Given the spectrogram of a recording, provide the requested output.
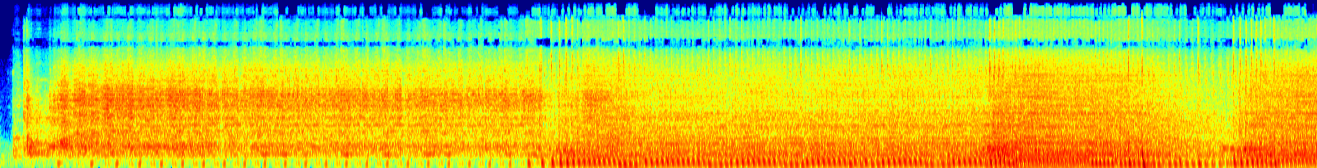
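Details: Riding mower engine after the ejected spark plug was reinstalled and torqued to spec: fires up right away, holds a steady, even drone with no misses or surging; running healthy.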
